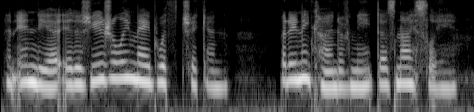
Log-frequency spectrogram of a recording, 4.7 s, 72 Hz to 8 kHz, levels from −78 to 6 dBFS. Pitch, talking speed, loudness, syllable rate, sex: 235 Hz, 190 wpm, -15 LUFS, 5.5 syllables/s, female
